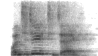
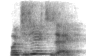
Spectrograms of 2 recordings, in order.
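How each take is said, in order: Both takes have the same delivery.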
